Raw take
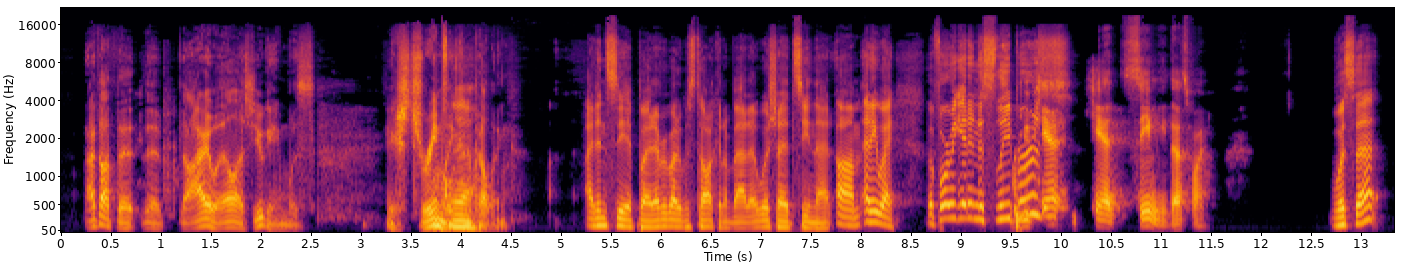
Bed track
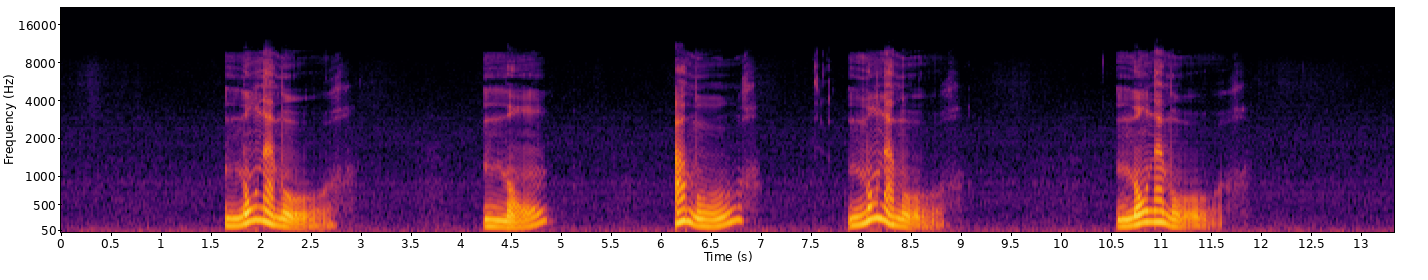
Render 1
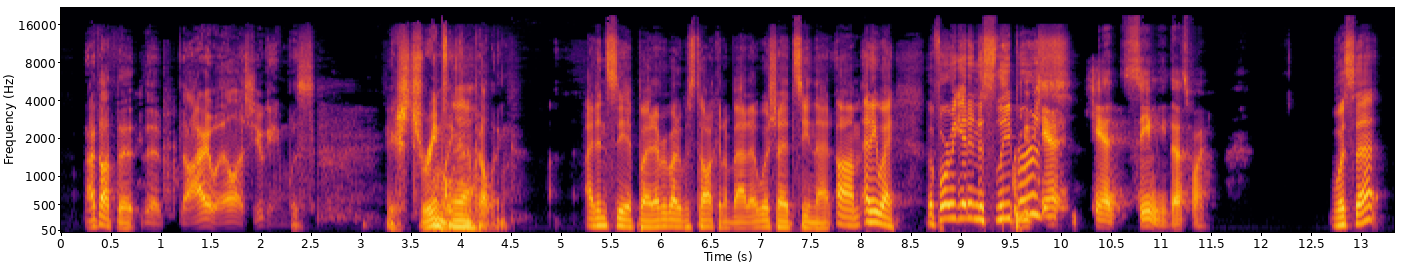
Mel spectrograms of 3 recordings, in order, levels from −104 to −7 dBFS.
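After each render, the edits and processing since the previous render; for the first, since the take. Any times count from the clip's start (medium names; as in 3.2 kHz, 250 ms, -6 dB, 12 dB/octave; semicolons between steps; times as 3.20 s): 0.81–2.30 s: high-pass 330 Hz -> 1.2 kHz; 8.04–9.41 s: bass shelf 220 Hz +8.5 dB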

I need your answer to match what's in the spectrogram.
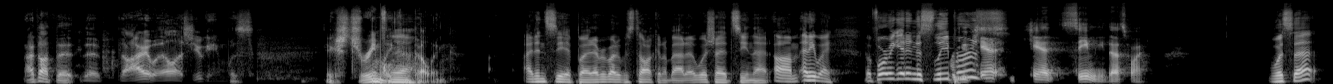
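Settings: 8.15–8.78 s: compression 3:1, threshold -23 dBFS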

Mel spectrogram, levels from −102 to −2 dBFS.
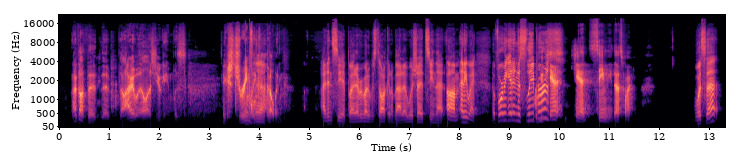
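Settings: high-pass 1 kHz 24 dB/octave; dynamic bell 1.5 kHz, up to +5 dB, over -38 dBFS, Q 0.86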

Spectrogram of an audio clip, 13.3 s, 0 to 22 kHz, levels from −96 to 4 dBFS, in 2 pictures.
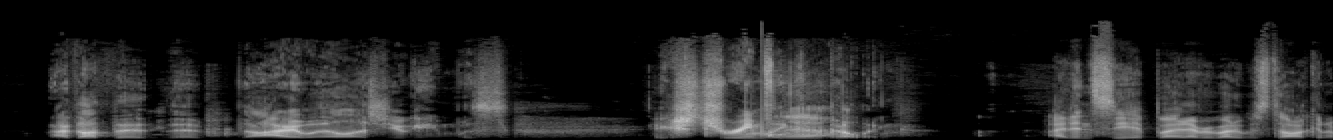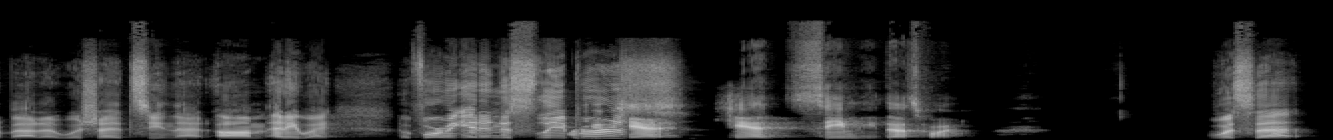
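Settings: no audible change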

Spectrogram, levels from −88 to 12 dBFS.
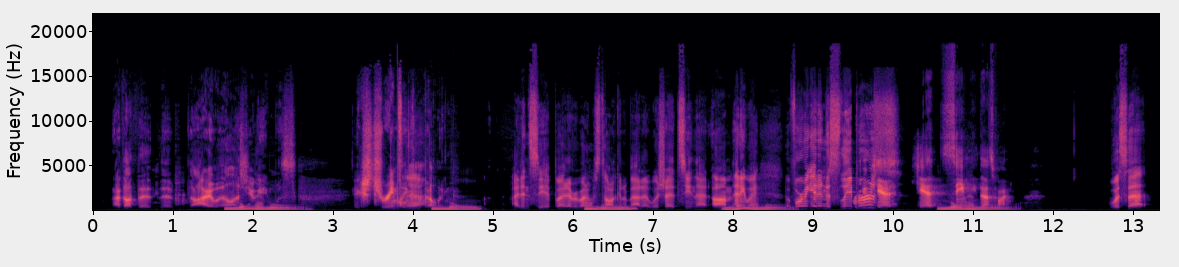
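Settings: add bed track -14.5 dB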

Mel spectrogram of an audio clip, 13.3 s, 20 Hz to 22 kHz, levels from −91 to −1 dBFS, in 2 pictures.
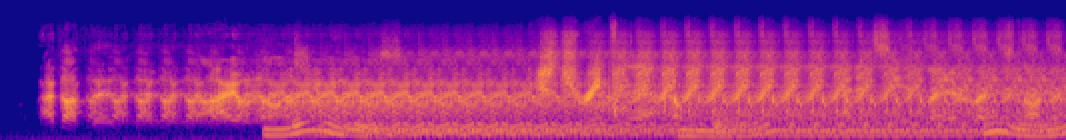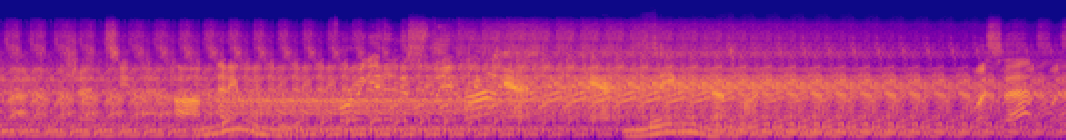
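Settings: distance through air 77 m; on a send: echo with a slow build-up 154 ms, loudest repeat 5, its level -8 dB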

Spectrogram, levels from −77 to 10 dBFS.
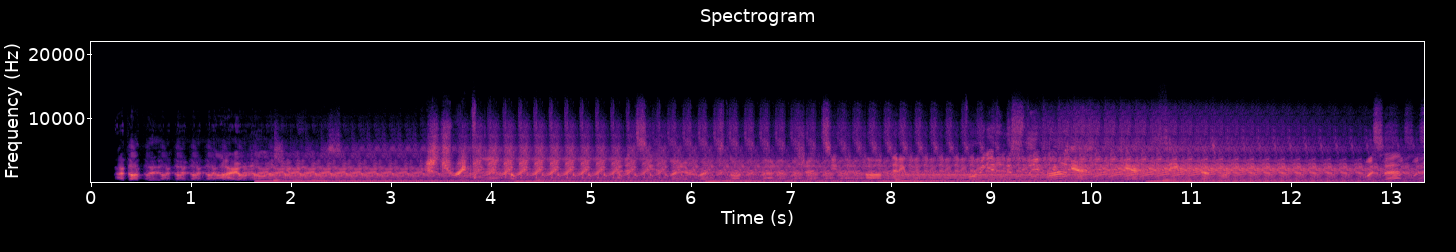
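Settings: trim +1.5 dB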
